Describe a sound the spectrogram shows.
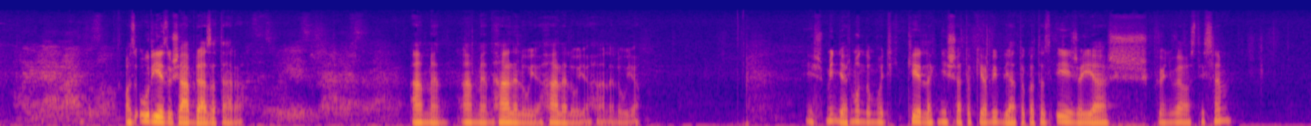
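A man speaks through a microphone in an echoing room.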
